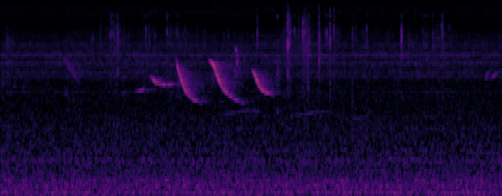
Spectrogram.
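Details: Saffron toucanet in the wild, eating a banana: a short run of three or four shrill descending squeals about a third of a second apart, with faint other bird notes and constant ambient hiss.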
